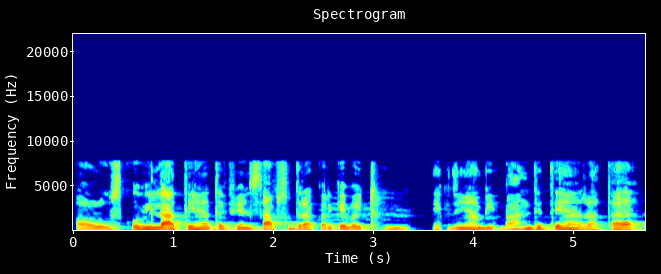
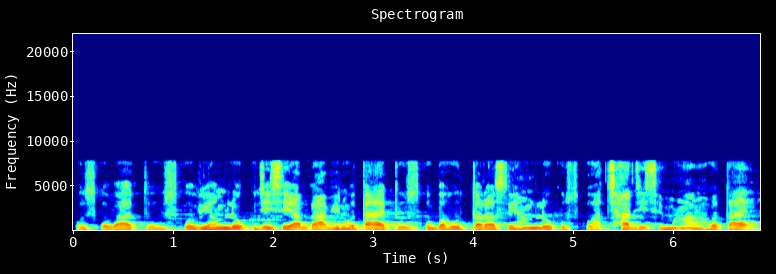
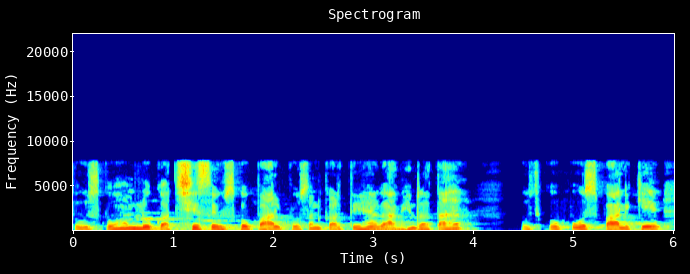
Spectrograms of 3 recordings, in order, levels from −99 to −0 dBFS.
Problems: constant background noise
